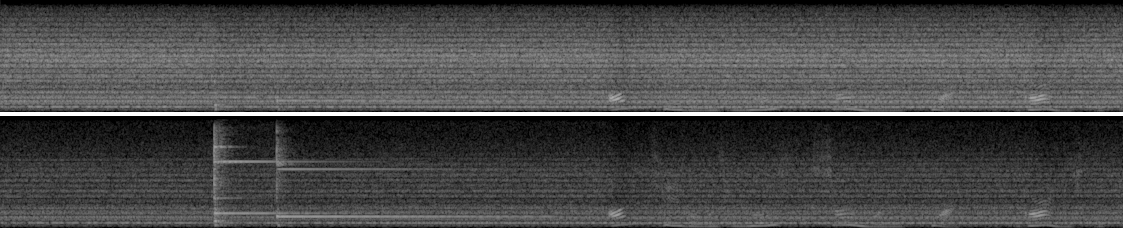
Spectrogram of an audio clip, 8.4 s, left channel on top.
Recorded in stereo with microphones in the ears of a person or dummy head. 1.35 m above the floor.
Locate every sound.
0.0 s a drone: 70° left (ahead or behind)
1.6 s a doorbell: 70° right (ahead or behind)
4.6 s a woman speaking: 20° left (ahead or behind)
